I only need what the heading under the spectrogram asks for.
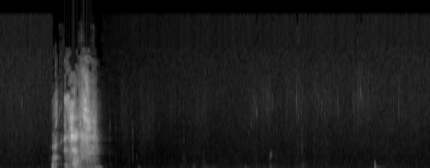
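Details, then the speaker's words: One forceful sneeze, then quiet room noise with faint small sounds, from an adult woman sneezing after deliberately induced allergies: allergic sneezing. "Oh, they're so messy. Here comes another one. They're getting stronger."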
